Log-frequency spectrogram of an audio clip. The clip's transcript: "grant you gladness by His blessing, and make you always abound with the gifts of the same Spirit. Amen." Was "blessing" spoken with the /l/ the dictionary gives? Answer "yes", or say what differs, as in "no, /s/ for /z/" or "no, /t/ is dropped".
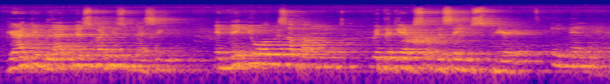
yes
